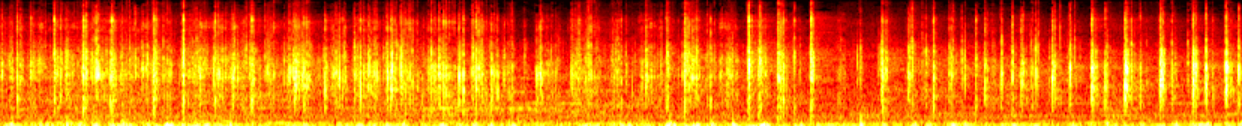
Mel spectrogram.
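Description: A full-size black plastic computer keyboard with a cable is held up in both hands in front of the microphone while fingertips press and tap the keys in quick typing-like runs. Dense, bright plastic clicks overlap steadily over a low background hum, the taps too close together to count.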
